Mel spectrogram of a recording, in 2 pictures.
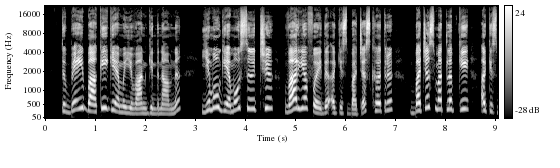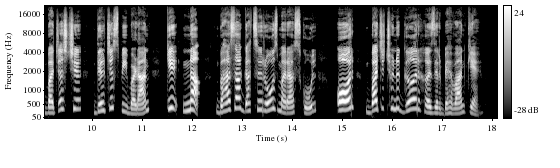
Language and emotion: Kashmiri, neutral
